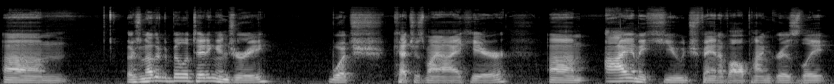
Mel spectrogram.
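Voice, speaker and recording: Guy with a lowish but punchy bright voice, casually thinking out loud thru card draft picks. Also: expressive, unhurried. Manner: thinks aloud, conversational, analytical. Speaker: podcast host and player. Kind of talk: casual live card game draft commentary.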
